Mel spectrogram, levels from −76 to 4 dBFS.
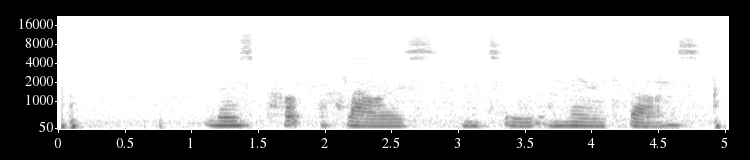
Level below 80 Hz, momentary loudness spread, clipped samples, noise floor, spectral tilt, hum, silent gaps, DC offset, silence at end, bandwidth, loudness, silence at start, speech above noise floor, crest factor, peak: -66 dBFS; 12 LU; under 0.1%; -64 dBFS; -6.5 dB/octave; none; none; under 0.1%; 0 s; 14 kHz; -42 LUFS; 0 s; 23 dB; 18 dB; -24 dBFS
